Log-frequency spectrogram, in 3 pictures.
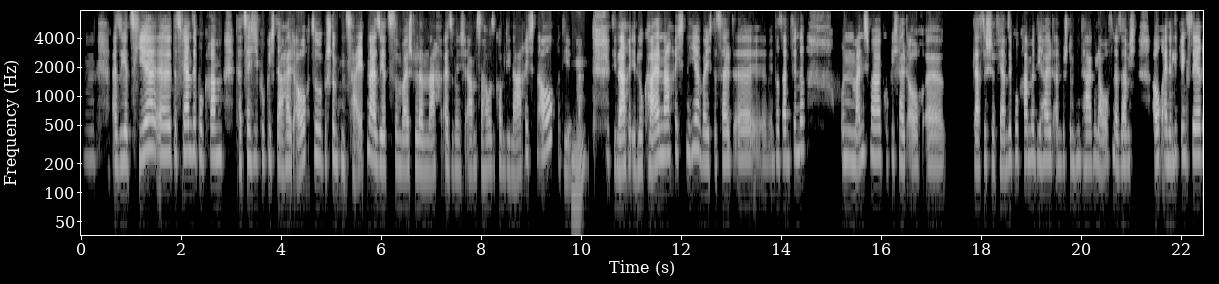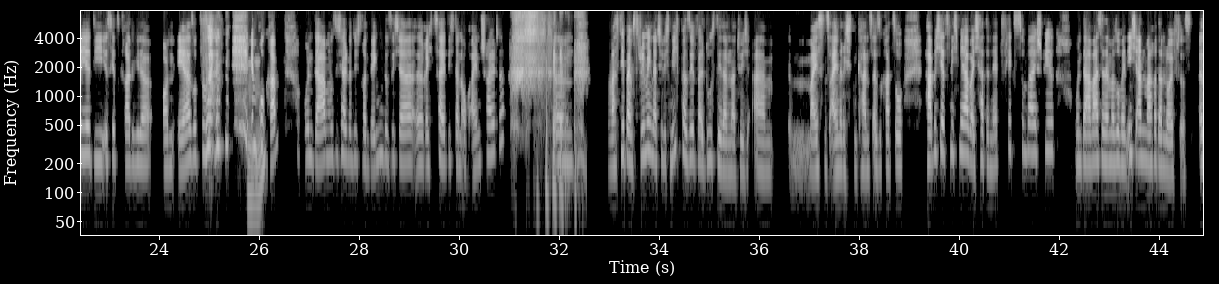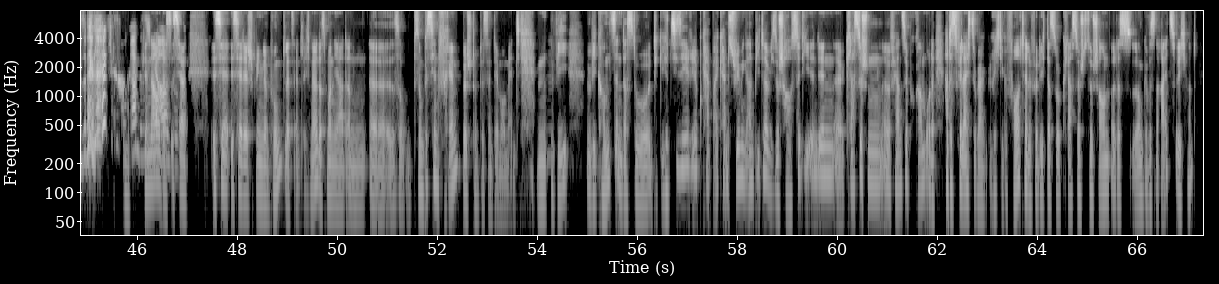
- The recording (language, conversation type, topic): German, podcast, Wie unterscheidet sich Streaming für dich vom klassischen Fernsehen?
- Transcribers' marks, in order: other background noise; in English: "on air"; laughing while speaking: "sozusagen"; laugh; laughing while speaking: "läuft das Programm"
